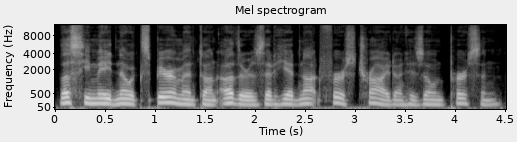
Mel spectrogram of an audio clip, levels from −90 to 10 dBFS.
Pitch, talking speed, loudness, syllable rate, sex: 145 Hz, 225 wpm, -18 LUFS, 5.0 syllables/s, male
